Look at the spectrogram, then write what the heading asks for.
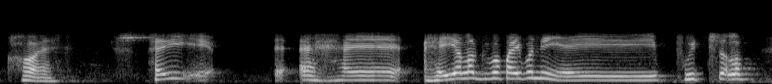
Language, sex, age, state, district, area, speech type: Assamese, female, 60+, Assam, Dhemaji, rural, conversation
